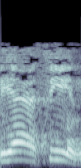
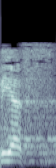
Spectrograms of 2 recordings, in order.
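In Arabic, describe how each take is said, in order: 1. تُقرأ كل حروفها باسمها الكامل. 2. تُقرأ الحروف أصواتًا قصيرة. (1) "تقول ياسين" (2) "لا تقول يس"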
